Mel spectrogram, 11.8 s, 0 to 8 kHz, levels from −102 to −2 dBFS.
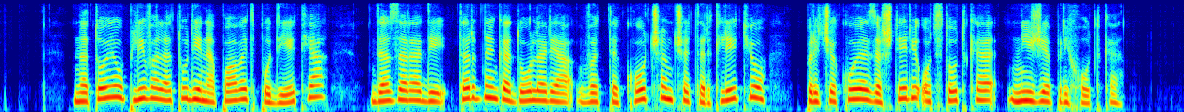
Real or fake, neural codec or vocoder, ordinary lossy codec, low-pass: fake; codec, 16 kHz, 4.8 kbps, FACodec; none; 7.2 kHz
